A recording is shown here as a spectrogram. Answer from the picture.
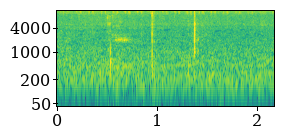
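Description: Quiet campfire crackling faintly: a few soft, separate pops over a low hiss.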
